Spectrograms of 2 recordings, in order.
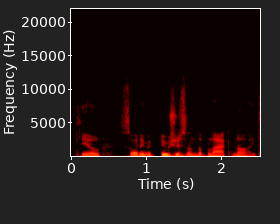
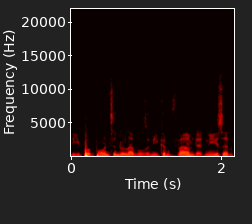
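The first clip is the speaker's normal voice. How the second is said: ordinary talk, nothing marked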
